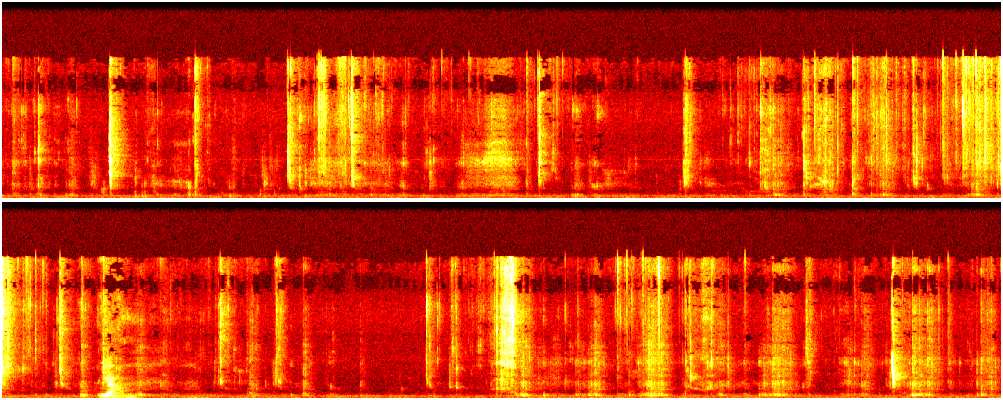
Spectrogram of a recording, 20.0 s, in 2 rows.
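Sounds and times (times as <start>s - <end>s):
chewing and biting: 0.0s - 13.4s, 14.2s - 19.9s
crisp breading crunches: 6.8s - 10.9s, 14.3s - 19.9s.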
